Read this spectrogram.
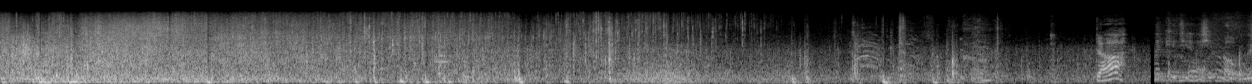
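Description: Water gushes and sprays loudly.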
